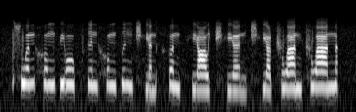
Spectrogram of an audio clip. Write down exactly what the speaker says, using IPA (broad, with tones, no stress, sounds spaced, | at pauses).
s w ə˥ n x ɤ˥ ŋ p j o˥ ʊ̯ pʰ i˥˩ n x ʊ˥ ŋ p i˥˩ ŋ t͡ɕʰ j ɛ˩ n kʰ ə˥˩ n t̪ʰ j ɑ˧˥ ʊ̯ t͡ɕʰ j ɛ̰˨˩ n t͡ɕʰ j ä˦ ʈ͡ʂ w a˥ n ʈ͡ʂ w a˥ n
